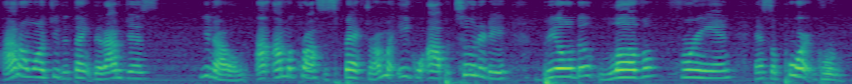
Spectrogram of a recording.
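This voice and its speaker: American lady doing a chatty radio show, high voice, slangy and jokey, talks right at listeners. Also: animated, normal speed, dark tone, rough recording. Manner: slangy, joking, bantering, addresses listeners directly.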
